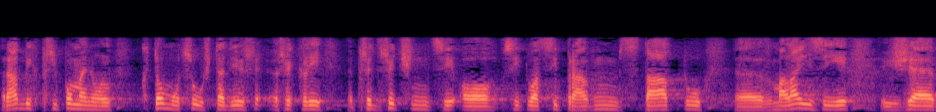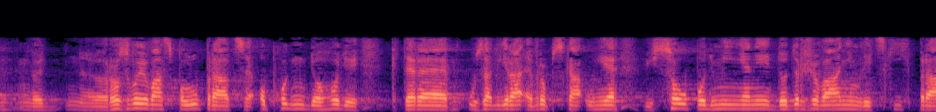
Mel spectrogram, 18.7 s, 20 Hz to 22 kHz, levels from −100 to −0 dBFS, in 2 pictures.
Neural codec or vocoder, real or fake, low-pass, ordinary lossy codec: none; real; 5.4 kHz; AAC, 48 kbps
